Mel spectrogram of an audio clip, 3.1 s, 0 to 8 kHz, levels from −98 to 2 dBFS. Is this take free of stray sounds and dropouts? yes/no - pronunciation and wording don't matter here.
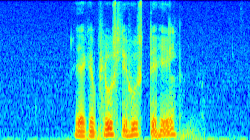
yes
